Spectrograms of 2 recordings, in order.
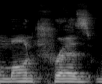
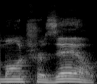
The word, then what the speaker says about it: Montrezl: Montrez Harrell. I figured out that's how you say his name, but it's spelt Montrez with an L on the end, like Montrezl. I used to call him Montrezl because that's how black people say Daryl is Darrell.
